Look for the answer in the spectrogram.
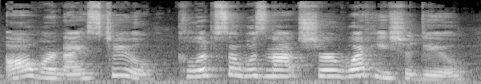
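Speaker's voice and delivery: ordinary delivery, nothing marked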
